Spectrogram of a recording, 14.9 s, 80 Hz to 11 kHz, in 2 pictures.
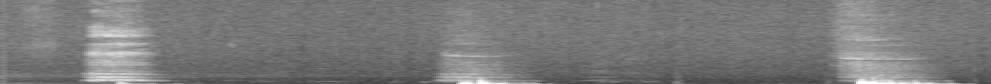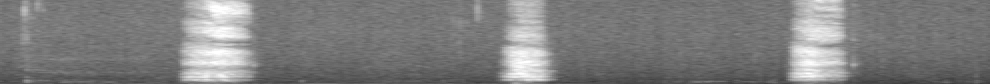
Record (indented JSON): {
  "exhalation_length": "14.9 s",
  "exhalation_amplitude": 1680,
  "exhalation_signal_mean_std_ratio": 0.26,
  "survey_phase": "beta (2021-08-13 to 2022-03-07)",
  "age": "45-64",
  "gender": "Female",
  "wearing_mask": "No",
  "symptom_none": true,
  "smoker_status": "Ex-smoker",
  "respiratory_condition_asthma": false,
  "respiratory_condition_other": false,
  "recruitment_source": "REACT",
  "submission_delay": "2 days",
  "covid_test_result": "Negative",
  "covid_test_method": "RT-qPCR"
}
